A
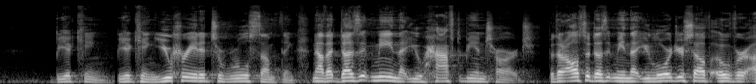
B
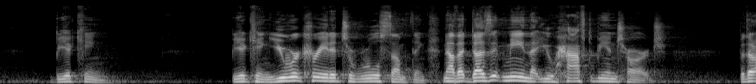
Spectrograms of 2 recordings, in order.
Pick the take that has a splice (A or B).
A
